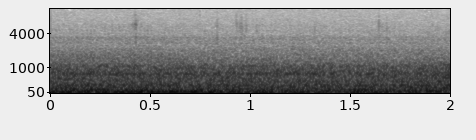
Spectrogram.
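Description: Dodge Challenger SXT's 3.6-litre V6 heard from inside the cabin, pulling hard in second gear as the driver revs it out, with steady road noise underneath.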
